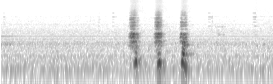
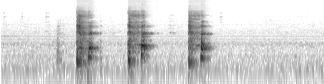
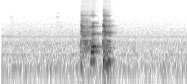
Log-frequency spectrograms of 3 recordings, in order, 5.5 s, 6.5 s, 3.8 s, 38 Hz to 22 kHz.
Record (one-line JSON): {"exhalation_length": "5.5 s", "exhalation_amplitude": 5725, "exhalation_signal_mean_std_ratio": 0.29, "three_cough_length": "6.5 s", "three_cough_amplitude": 30584, "three_cough_signal_mean_std_ratio": 0.29, "cough_length": "3.8 s", "cough_amplitude": 10916, "cough_signal_mean_std_ratio": 0.3, "survey_phase": "beta (2021-08-13 to 2022-03-07)", "age": "45-64", "gender": "Female", "wearing_mask": "No", "symptom_none": true, "smoker_status": "Never smoked", "respiratory_condition_asthma": false, "respiratory_condition_other": false, "recruitment_source": "REACT", "submission_delay": "1 day", "covid_test_result": "Negative", "covid_test_method": "RT-qPCR", "influenza_a_test_result": "Negative", "influenza_b_test_result": "Negative"}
